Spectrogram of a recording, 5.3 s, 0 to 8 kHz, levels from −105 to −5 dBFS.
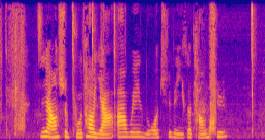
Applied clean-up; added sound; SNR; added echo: none; Scissors; 17 dB; none.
